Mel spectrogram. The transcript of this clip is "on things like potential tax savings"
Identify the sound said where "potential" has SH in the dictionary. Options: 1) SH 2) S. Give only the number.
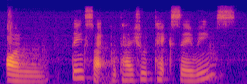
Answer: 1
